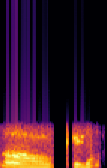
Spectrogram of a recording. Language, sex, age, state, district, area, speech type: Malayalam, female, 18-30, Kerala, Kottayam, rural, conversation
